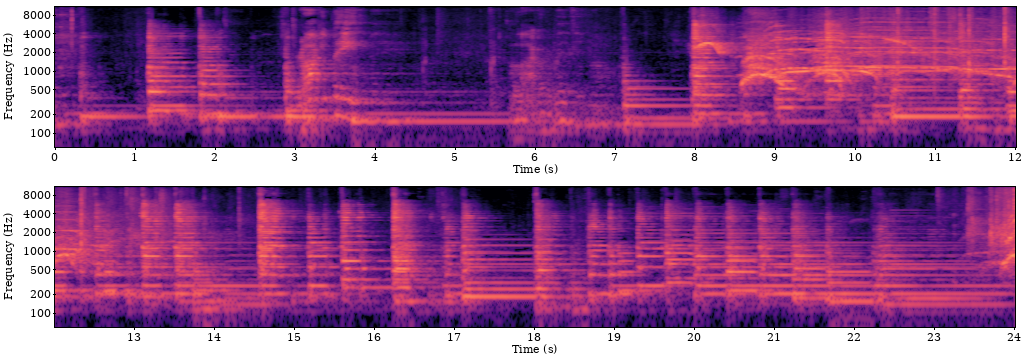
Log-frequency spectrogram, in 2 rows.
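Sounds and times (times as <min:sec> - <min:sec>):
electric guitar solo: 0:00.2 - 0:03.0, 0:07.1 - 0:24.0.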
